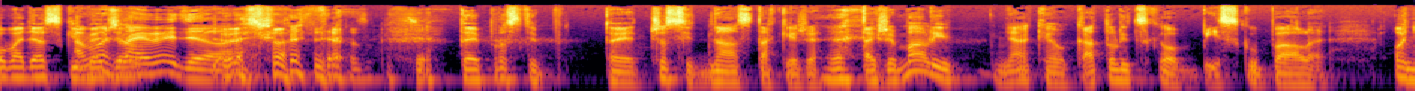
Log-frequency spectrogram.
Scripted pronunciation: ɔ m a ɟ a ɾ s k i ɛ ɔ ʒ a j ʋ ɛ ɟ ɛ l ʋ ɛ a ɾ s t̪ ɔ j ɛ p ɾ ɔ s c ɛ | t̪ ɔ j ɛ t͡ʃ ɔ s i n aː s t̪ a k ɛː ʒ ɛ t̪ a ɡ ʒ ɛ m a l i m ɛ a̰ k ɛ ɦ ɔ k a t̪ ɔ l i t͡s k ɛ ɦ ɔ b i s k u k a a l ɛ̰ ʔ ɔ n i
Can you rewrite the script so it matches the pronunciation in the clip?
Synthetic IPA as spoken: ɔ m a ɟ a ɾ s k i ɛ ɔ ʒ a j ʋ ɛ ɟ ɛ l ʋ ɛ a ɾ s t̪ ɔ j ɛ p ɾ ɔ s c ɛ | t̪ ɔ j ɛ t͡ʃ ɔ s i n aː s t̪ a k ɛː ʒ ɛ t̪ a ɡ ʒ ɛ m a l i ɲ ɛ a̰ k ɛ ɦ ɔ k a t̪ ɔ l i t͡s k ɛ ɦ ɔ b i s k u p a a l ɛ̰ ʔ ɔ ɲ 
